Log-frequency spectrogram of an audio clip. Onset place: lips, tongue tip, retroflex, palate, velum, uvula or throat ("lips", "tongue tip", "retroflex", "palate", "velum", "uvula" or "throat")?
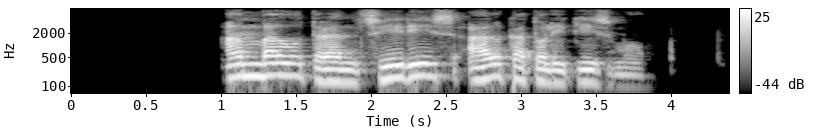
lips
